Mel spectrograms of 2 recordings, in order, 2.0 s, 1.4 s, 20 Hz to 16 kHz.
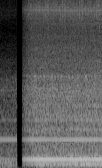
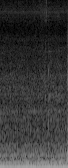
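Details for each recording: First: Ford F-150 engine idling with a steady airy hum and faint tone on top, like it's sucking air, with vibration felt; mechanic suspects the idle air control (IAC) valve. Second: Ford F-150 V8 idling smoothly after the IAC valve was swapped (old gasket reused), settling toward about 700 rpm while warming; earlier air-sucking noise gone, normal even rumble with no ticks or knocks.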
